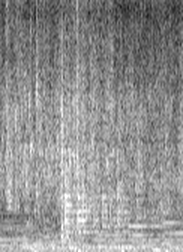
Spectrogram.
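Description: Pickle juice pours steadily out of a jar into a colander, a continuous splashing trickle of liquid with small drips and gurgles.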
